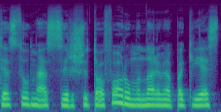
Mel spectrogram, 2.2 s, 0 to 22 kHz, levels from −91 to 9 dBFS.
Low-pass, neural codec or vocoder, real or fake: 19.8 kHz; none; real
